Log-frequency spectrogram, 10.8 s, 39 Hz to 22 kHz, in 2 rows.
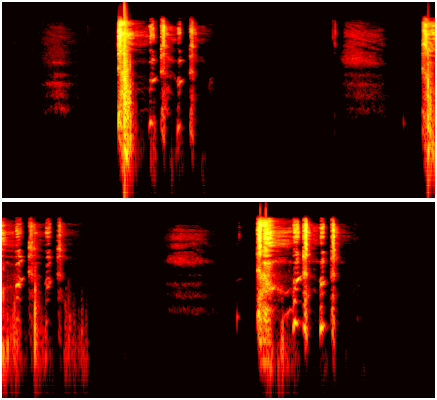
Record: {"three_cough_length": "10.8 s", "three_cough_amplitude": 32768, "three_cough_signal_mean_std_ratio": 0.21, "survey_phase": "beta (2021-08-13 to 2022-03-07)", "age": "45-64", "gender": "Female", "wearing_mask": "No", "symptom_none": true, "smoker_status": "Ex-smoker", "respiratory_condition_asthma": false, "respiratory_condition_other": false, "recruitment_source": "REACT", "submission_delay": "1 day", "covid_test_result": "Negative", "covid_test_method": "RT-qPCR", "influenza_a_test_result": "Negative", "influenza_b_test_result": "Negative"}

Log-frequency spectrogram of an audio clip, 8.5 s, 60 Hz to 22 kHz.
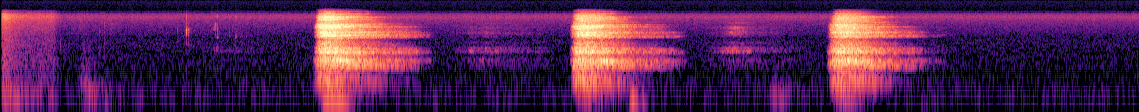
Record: {"exhalation_length": "8.5 s", "exhalation_amplitude": 12673, "exhalation_signal_mean_std_ratio": 0.34, "survey_phase": "beta (2021-08-13 to 2022-03-07)", "age": "45-64", "gender": "Male", "wearing_mask": "No", "symptom_cough_any": true, "symptom_runny_or_blocked_nose": true, "symptom_sore_throat": true, "symptom_fatigue": true, "symptom_onset": "10 days", "smoker_status": "Never smoked", "respiratory_condition_asthma": false, "respiratory_condition_other": false, "recruitment_source": "REACT", "submission_delay": "10 days", "covid_test_result": "Negative", "covid_test_method": "RT-qPCR", "influenza_a_test_result": "Negative", "influenza_b_test_result": "Negative"}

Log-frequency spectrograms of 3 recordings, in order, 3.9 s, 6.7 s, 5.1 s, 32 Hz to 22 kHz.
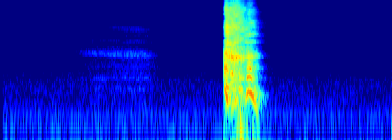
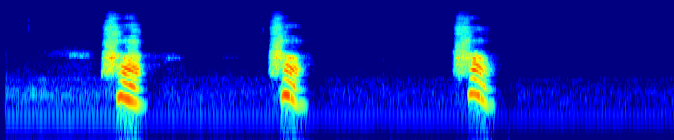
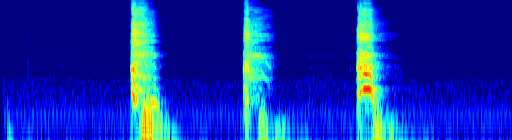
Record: {"cough_length": "3.9 s", "cough_amplitude": 18349, "cough_signal_mean_std_ratio": 0.23, "exhalation_length": "6.7 s", "exhalation_amplitude": 13532, "exhalation_signal_mean_std_ratio": 0.28, "three_cough_length": "5.1 s", "three_cough_amplitude": 18280, "three_cough_signal_mean_std_ratio": 0.24, "survey_phase": "beta (2021-08-13 to 2022-03-07)", "age": "45-64", "gender": "Female", "wearing_mask": "No", "symptom_none": true, "smoker_status": "Never smoked", "respiratory_condition_asthma": false, "respiratory_condition_other": false, "recruitment_source": "REACT", "submission_delay": "2 days", "covid_test_result": "Negative", "covid_test_method": "RT-qPCR"}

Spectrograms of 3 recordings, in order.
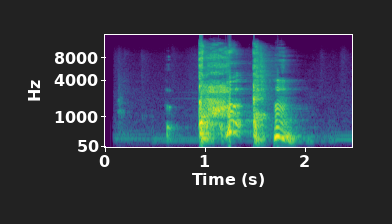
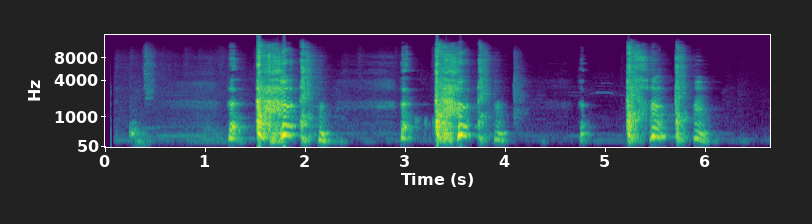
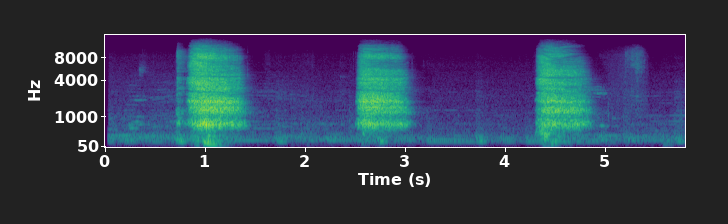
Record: {"cough_length": "2.5 s", "cough_amplitude": 32768, "cough_signal_mean_std_ratio": 0.43, "three_cough_length": "6.7 s", "three_cough_amplitude": 32768, "three_cough_signal_mean_std_ratio": 0.35, "exhalation_length": "5.8 s", "exhalation_amplitude": 20971, "exhalation_signal_mean_std_ratio": 0.42, "survey_phase": "beta (2021-08-13 to 2022-03-07)", "age": "45-64", "gender": "Female", "wearing_mask": "No", "symptom_none": true, "smoker_status": "Never smoked", "respiratory_condition_asthma": false, "respiratory_condition_other": false, "recruitment_source": "REACT", "submission_delay": "3 days", "covid_test_result": "Negative", "covid_test_method": "RT-qPCR"}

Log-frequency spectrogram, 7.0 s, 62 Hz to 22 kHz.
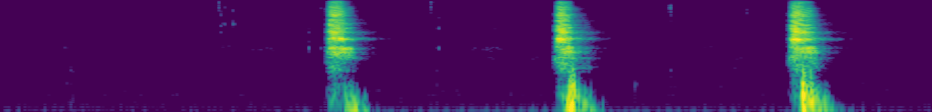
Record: {"exhalation_length": "7.0 s", "exhalation_amplitude": 9424, "exhalation_signal_mean_std_ratio": 0.24, "survey_phase": "beta (2021-08-13 to 2022-03-07)", "age": "18-44", "gender": "Female", "wearing_mask": "No", "symptom_none": true, "smoker_status": "Never smoked", "respiratory_condition_asthma": false, "respiratory_condition_other": false, "recruitment_source": "REACT", "submission_delay": "1 day", "covid_test_result": "Negative", "covid_test_method": "RT-qPCR"}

